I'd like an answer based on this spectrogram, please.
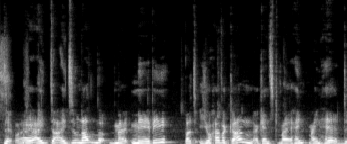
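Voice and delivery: put-on German-sounding alien accent, every word dragged. Voicing a kidnapped alien held at gunpoint: German-sounding alien accent. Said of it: "it's not a bad German accent".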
